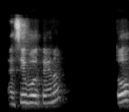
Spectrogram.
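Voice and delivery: normal talking voice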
